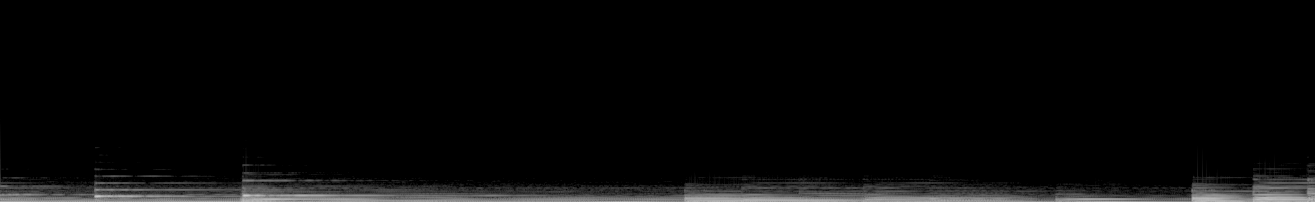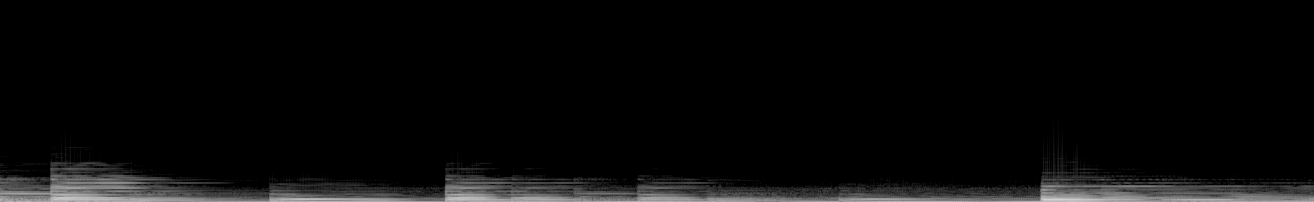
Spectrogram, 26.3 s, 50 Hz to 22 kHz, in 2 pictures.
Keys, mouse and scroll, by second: 0.3 click, 1.0 click, 1.6 click, 1.9-3.3 middle drag, 3.3 click, 3.8 click, 4.3 click, 4.6 middle click, 5.6 Tab, 5.8 scroll down 2, 6.1-6.4 middle drag, 6.4 scroll down 4, 6.8-11.4 middle drag, 11.4 scroll down 1, 11.6-12.0 middle drag, 12.0 click, 12.7-13.2 drag, 14.8 click, 16.4 click, 17.5 alt+middle click, 18.7 shift+middle drag, 18.9 scroll up 7, 19.9 click, 20.5 shift+click, 21.2 shift+click, 21.7 shift+click, 22.1 shift+click, 23.2 shift+click, 23.6 shift+click, 24.0 shift+click, 24.5 middle click, 25.3 shift+click, 25.6 shift+click, 25.9 shift+click.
